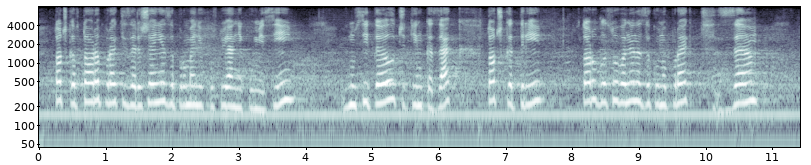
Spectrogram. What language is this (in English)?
Bulgarian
